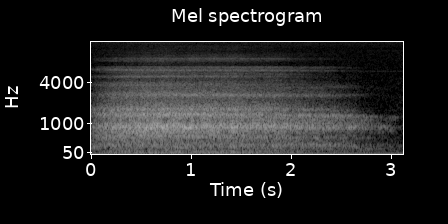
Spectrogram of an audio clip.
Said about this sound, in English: Breathe in deep. And let it out.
